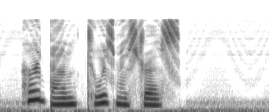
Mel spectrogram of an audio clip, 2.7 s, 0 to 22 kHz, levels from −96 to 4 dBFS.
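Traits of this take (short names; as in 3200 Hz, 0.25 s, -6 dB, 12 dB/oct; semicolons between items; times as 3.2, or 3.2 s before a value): phasing stages 12, 1.5 Hz, lowest notch 520–4300 Hz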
